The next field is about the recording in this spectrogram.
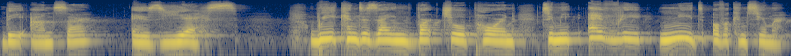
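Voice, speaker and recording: A persuasive tech businesswoman delivers a scripted pitch in an audio play. Her pace is slow and measured, at a middling pitch, and she sounds set back from the microphone. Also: warm tone, recorded from a distance. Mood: confident, persuasive. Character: married tech-industry woman pitching virtual reality to an audience. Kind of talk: scripted audio drama monologue, public presentation.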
